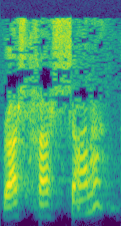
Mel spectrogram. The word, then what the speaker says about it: Rosh Hashanah: It's also called Rosh Hashanah. Rosh Hashanah? Is that how you say it, Peter? Yeah.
